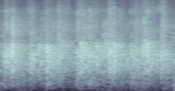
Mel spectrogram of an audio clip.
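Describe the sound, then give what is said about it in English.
An audience breaks into sustained applause as a hand clap of praise to God, a dense, steady wash of many hands clapping at once with a bright, crackling texture and no voices heard over it. “Can you give God a hand clap of praise for that?”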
